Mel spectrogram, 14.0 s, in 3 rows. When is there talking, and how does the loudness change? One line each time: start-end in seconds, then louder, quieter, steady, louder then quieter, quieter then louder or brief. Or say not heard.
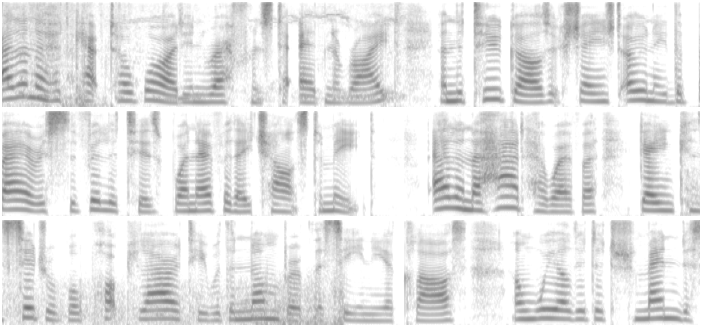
0.0-13.9 steady.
